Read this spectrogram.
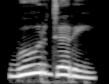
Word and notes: ಘೂರ್ಜರಿ: kannada

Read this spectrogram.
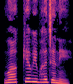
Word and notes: ವಾಕ್ಯವಿಭಜನೆ: kannada

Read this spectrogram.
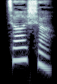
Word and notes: ಚೂಷೆ: cūṣe

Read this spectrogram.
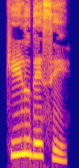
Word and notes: ಕೀಳುದೆಸೆ: kīḷudese

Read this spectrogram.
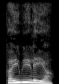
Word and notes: ಕೈವಲ್ಯ: Kannada

